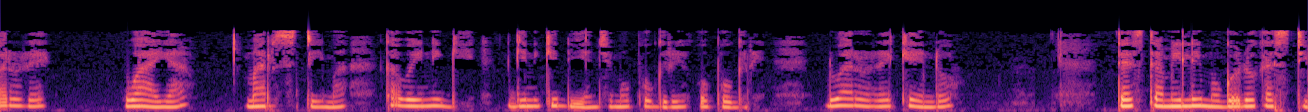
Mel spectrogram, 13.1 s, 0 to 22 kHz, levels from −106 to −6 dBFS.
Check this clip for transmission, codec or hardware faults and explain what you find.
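There's one fault, and it runs through the whole recording: AAC compression damage that's plainly audible from start to finish. Nothing comes through above about 7 kHz, so the speech sounds dull and muffled, and sibilants turn fizzy and smeared. The likely cause is a low-bitrate AAC-LC encode, which fits something around 24 kbps. At that rate the encoder drops the top band entirely and quantises what's left coarsely, leaving that grainy, warbly texture.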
